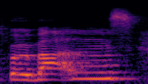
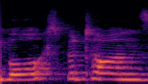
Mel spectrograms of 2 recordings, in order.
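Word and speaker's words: Beauxbatons: Potter even though I know it's pronounced four buttons I still say balks batons in my head and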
